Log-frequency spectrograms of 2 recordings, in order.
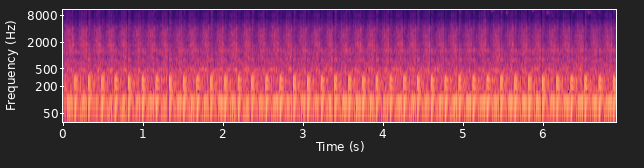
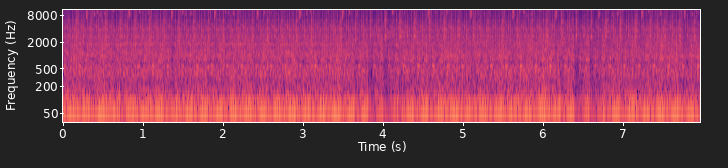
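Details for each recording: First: Ford F350 dually with the 7.3 Power Stroke diesel, smoke coming off the engine: a sharp, regular tick about three per second over a lumpy idle; valvetrain noise, owner suspects a dropped pushrod, later found to be a bent pushrod. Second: 7.3 Power Stroke diesel, Ford F350 dually, after replacing a bent pushrod: steady, even idle clatter with no odd knock standing out; valvetrain sounds healthy, normal idle.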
